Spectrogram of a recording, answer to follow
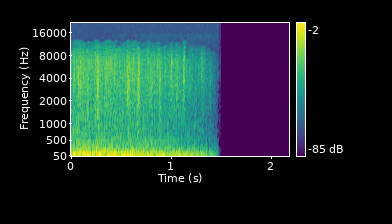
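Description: Tail of a boom sound effect in an end-logo sting: a deep rumble with faint crackles, fading and then cut off about one and a half seconds in.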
